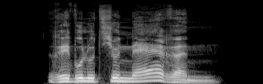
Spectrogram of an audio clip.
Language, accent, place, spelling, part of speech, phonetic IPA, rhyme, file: German, Germany, Berlin, Revolutionärin, noun, [ʁevolut͡si̯oˈnɛːʁɪn], -ɛːʁɪn, De-Revolutionärin.ogg
- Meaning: female revolutionary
